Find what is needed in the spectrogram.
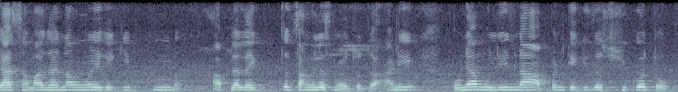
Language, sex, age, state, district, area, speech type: Marathi, female, 60+, Maharashtra, Yavatmal, urban, spontaneous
